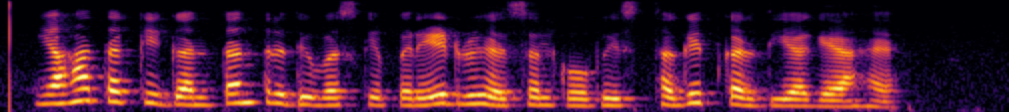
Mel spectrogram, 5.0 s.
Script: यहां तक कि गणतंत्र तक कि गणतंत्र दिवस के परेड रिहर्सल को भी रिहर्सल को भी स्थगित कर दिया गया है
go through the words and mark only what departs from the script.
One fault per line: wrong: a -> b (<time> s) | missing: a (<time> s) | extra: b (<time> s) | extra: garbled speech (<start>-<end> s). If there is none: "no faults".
missing: तक कि गणतंत्र (1.4 s)
missing: रिहर्सल को भी (3.1 s)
